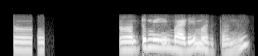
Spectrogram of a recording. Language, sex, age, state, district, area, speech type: Goan Konkani, female, 45-60, Goa, Bardez, urban, conversation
